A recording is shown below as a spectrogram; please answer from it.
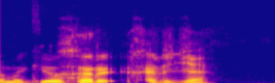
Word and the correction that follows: Hergé: Hergé, gracias, Hergé. Gracias por, la, por el francés ahí, Rob.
